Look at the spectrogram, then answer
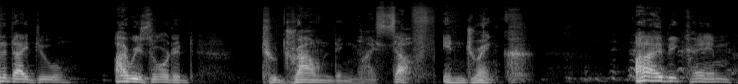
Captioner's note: some giggles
